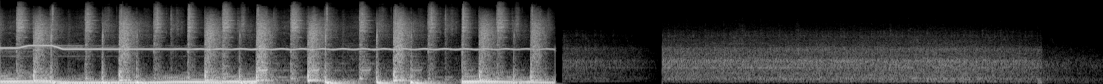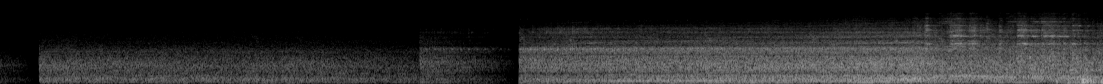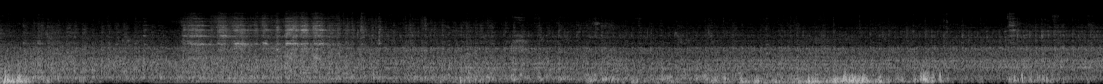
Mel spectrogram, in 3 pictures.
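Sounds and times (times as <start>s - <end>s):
high squeals: 0.0s - 5.6s, 16.3s - 30.0s
train engine hum: 0.0s - 10.4s, 15.3s - 33.0s
rail and wheel clatter: 16.3s - 33.0s.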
